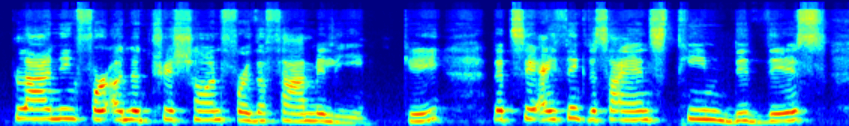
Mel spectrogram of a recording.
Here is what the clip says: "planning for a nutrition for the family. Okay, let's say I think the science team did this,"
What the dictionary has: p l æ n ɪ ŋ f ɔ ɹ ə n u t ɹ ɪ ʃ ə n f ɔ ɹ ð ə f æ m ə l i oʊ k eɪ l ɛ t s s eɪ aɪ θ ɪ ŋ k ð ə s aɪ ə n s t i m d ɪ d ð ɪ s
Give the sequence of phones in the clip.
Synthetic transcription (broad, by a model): p l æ n ɪ ŋ f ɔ ɹ ə n u t ɹ ɪ ʃ ə n f ɔ ɹ ð ə f æ m ə l i oʊ k eɪ l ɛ t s s eɪ aɪ θ ɪ ŋ k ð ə s aɪ ə n s t i m d ɪ d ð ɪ s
